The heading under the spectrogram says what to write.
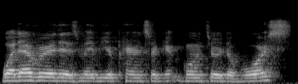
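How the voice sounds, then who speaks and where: Earnest motivational man, slightly high voice. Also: little pitch movement, a little fast, darkish tone, reverberant, dull audio. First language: not English. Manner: earnest, motivational, speech-like delivery. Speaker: interview guest, public speaking coach. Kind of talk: casual interview chat.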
